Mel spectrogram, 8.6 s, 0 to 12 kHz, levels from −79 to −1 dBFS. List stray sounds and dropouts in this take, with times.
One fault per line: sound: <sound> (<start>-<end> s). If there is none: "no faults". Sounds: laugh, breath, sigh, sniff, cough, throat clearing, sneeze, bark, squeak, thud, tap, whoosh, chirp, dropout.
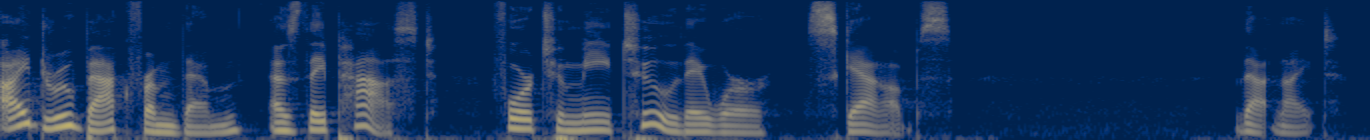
no faults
